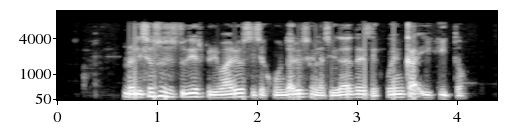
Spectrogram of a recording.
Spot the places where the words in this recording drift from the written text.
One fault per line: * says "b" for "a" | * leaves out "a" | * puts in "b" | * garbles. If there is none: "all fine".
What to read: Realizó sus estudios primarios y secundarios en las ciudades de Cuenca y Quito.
all fine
